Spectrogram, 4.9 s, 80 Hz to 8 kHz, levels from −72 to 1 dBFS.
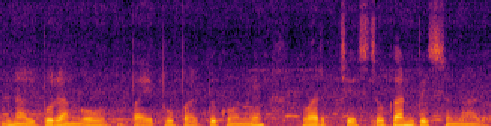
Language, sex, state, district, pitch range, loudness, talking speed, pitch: Telugu, female, Telangana, Mahabubabad, 135-150 Hz, -17 LUFS, 85 wpm, 140 Hz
